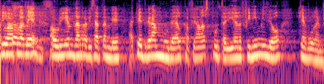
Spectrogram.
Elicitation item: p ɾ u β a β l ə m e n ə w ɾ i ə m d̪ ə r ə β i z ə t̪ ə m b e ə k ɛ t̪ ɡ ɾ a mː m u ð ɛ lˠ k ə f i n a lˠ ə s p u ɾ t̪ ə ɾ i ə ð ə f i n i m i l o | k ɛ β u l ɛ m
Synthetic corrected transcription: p ɾ u β a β l ə m e n ə w ɾ i ə m d̪ ə r ə β i z a t̪ ə m b e ə k ɛ t̪ ɡ ɾ a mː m u ð ɛ lˠ k ə f i n a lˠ ə s p u ɾ t̪ ə ɾ i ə ð ə f i n i m i ʎ o | k ɛ β u l ɛ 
